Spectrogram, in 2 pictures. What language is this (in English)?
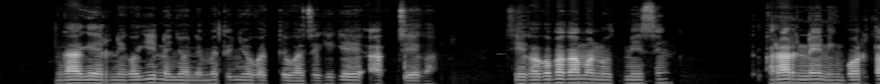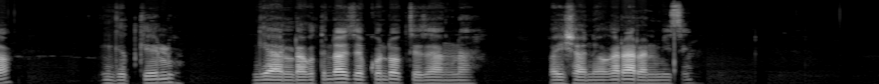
Kalenjin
